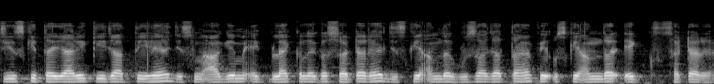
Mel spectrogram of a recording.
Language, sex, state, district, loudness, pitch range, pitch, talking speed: Hindi, male, Uttar Pradesh, Jalaun, -15 LUFS, 125-135 Hz, 130 Hz, 210 wpm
